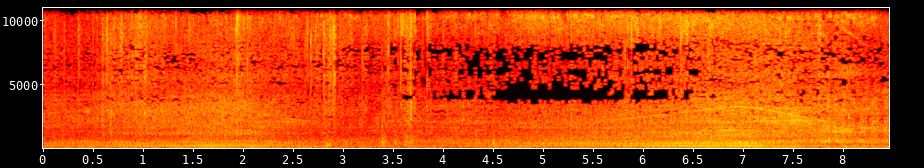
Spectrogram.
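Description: Maruti Suzuki Ciaz sedan's engine running under load as the car pushes through loose, dry soil, its revs rising and growing louder about six seconds in. The car is close to bogging down in the soft dirt and needs more throttle to keep moving.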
